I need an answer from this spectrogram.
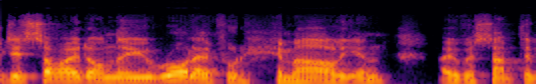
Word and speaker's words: Himalayan: They get upset if I say Himalayan. Okay. Yeah. Exactly. Yeah. I also say Himalayan because it's the way they pronounce it in India.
